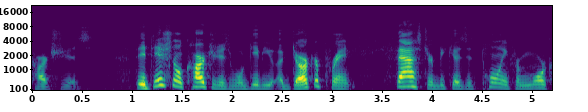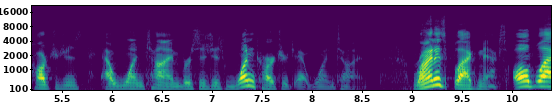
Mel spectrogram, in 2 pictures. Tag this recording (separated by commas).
Speech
